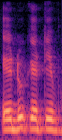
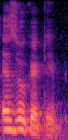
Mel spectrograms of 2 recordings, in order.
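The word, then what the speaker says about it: educative: As well as, as well as বলতে অ্যান্ড, এবং, এবং এজুকেটিভ, এটার উচ্চারণ কিন্তু এডুকেটিভ হবে না, এজুকেটিভ এবং শিক্ষণীয়।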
